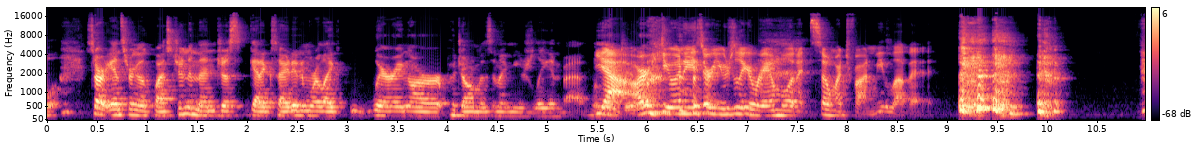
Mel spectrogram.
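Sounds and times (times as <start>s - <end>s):
speech: 0.4s - 10.1s
sharp raspy coughs: 9.1s - 10.3s.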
